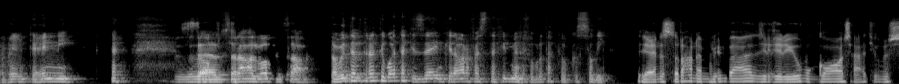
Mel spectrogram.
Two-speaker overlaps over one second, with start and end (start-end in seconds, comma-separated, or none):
none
